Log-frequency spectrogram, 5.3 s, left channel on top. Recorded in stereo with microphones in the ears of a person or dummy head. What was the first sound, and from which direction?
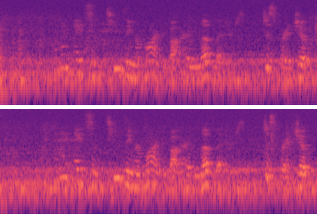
A woman speaking, 10° left (ahead or behind).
